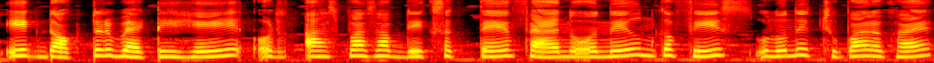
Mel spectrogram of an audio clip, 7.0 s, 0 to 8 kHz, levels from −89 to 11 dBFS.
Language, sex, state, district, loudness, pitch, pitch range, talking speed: Hindi, female, Rajasthan, Jaipur, -18 LUFS, 230 Hz, 220-250 Hz, 170 wpm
